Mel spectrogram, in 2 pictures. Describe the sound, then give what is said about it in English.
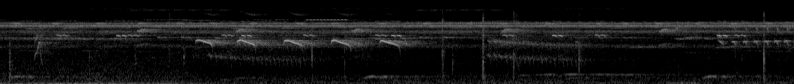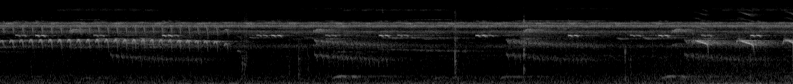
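An Amazon rainforest soundscape is thick with insects, led by dense, steady high cricket trilling. Occasional short chirps and descending calls rise over the continuous buzz. “I've noticed that the tropics are very loud. If we listen to the Amazon, for example.”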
